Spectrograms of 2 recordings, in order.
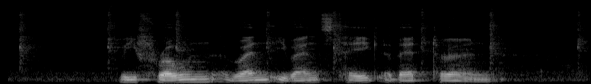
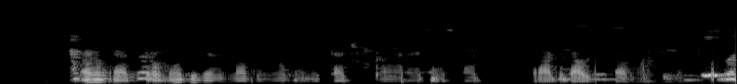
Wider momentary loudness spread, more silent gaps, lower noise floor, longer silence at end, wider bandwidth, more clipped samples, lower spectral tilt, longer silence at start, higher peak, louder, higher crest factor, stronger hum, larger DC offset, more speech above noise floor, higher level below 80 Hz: second, 13 LU vs 22 LU; neither; second, -62 dBFS vs -79 dBFS; about the same, 0.1 s vs 0 s; first, 16 kHz vs 6.4 kHz; neither; second, -6.5 dB/octave vs -9.5 dB/octave; second, 0.2 s vs 0.7 s; about the same, -12 dBFS vs -10 dBFS; about the same, -31 LUFS vs -31 LUFS; about the same, 20 dB vs 20 dB; neither; neither; second, 32 dB vs 48 dB; second, -80 dBFS vs -72 dBFS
